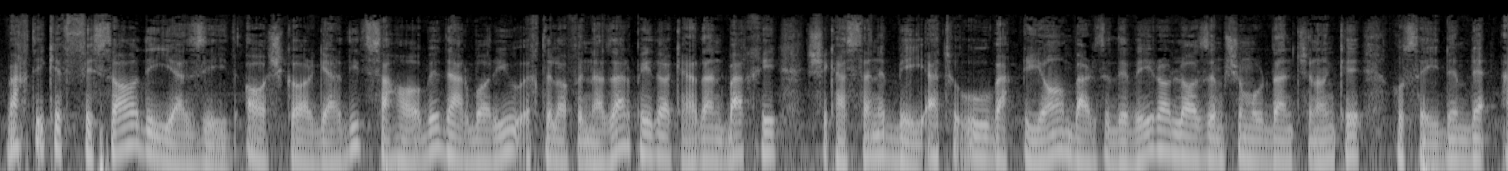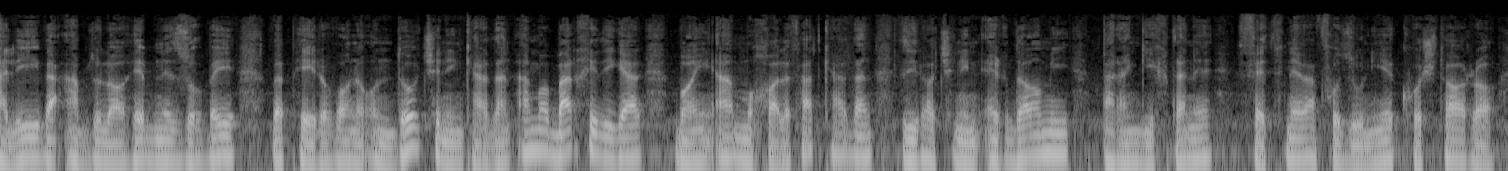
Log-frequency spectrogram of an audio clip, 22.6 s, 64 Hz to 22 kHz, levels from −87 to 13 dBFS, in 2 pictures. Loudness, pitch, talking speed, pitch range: -21 LUFS, 95 Hz, 150 wpm, 85-110 Hz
